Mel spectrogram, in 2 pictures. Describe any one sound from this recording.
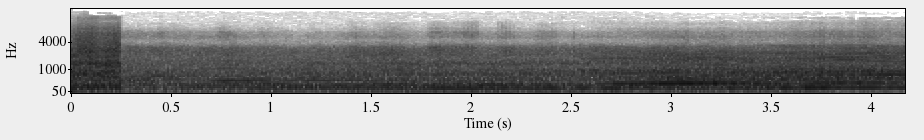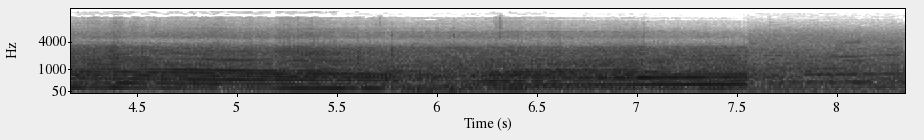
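A flat-six race car engine screams at full throttle and rises in pitch through the gears.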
